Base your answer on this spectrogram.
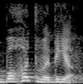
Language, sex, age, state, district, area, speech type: Punjabi, female, 30-45, Punjab, Firozpur, urban, read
